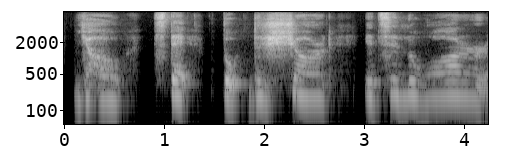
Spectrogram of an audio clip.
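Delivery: high, strained imitation of calling out; mock warning call. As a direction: imitate warning people from a distance. Woman calls warning to surfers.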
